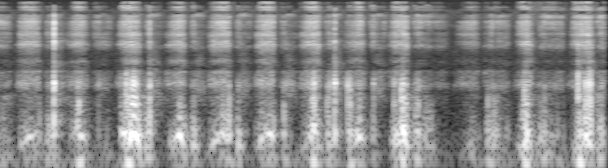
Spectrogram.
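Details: Spaghetti, a two-month-old female Olde English Bulldog puppy (Exotic Blue Merle Tri), asleep indoors, snoring in rough, wheezy, snorting bursts that come roughly every half second, uneven in strength, in a small quiet room.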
